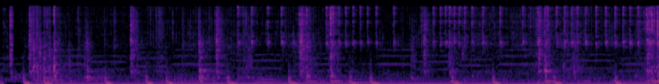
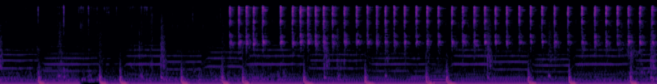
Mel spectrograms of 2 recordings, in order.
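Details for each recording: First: Rear derailleur after adjustment: crisp ratcheting clicks as the chain steps across cogs, clean shifts with no grinding or rubbing, normal gear shifting. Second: Bicycle rear derailleur, cranks turning after adjusting the inner limit screw: rapid metallic ticking, getting busier partway through; limit screw turned too far, chain rubbing the derailleur.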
